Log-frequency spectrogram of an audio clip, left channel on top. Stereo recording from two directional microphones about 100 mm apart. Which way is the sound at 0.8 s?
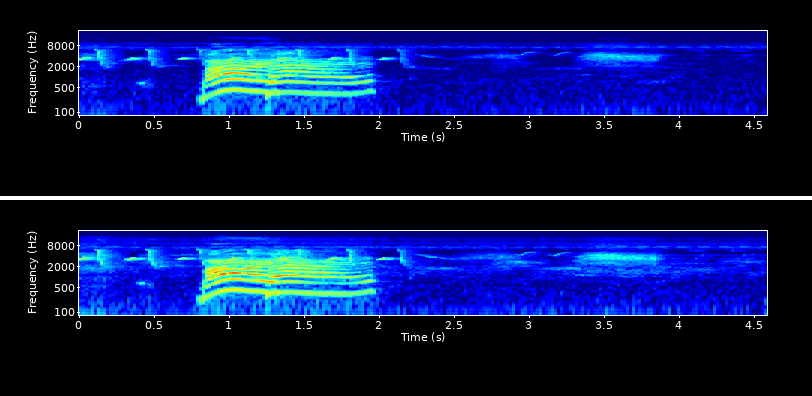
5° right (ahead or behind).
